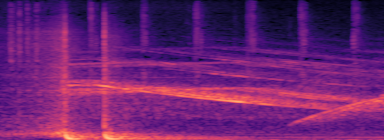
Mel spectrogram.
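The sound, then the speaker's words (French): Emergency vehicle sirens wail outside, their overlapping tones sweeping up and down steadily. Two dull low thumps sound early on, and nobody speaks. “Avec des sirènes, c'est bien, ça donne une ambiance law and order.”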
